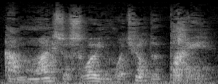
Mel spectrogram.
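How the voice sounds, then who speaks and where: A man's voice: medium pitch, normal speed, pushed and bright, a little hiss or hum. A man playing a flustered, tactless office guy. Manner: stammering, flustered. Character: awkward clumsy man, self-satisfied and tactless. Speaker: office worker and neighbour. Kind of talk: stage comedy acting. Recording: echoey stage sound from far off.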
